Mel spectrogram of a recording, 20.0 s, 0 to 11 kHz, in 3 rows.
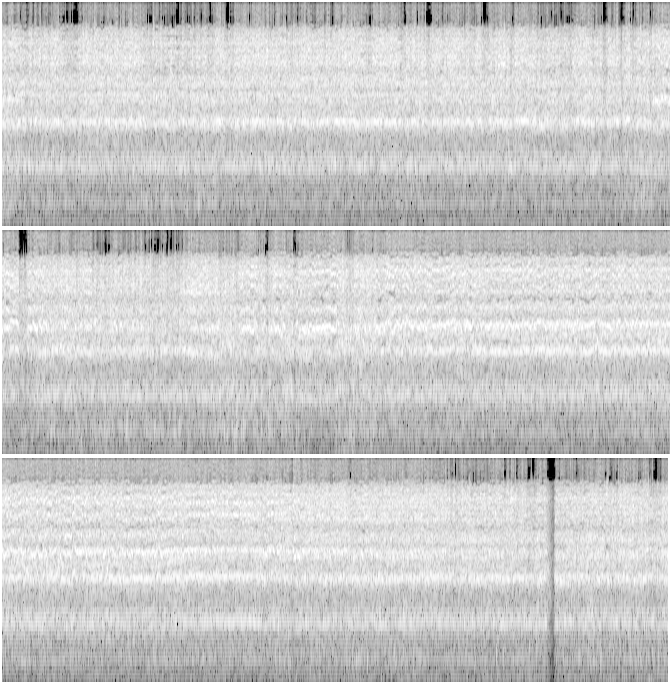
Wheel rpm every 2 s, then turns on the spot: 230, 230, 230, 230, 220, 210, 210, 220, 230, 230.
none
